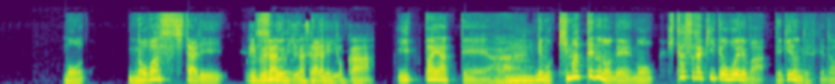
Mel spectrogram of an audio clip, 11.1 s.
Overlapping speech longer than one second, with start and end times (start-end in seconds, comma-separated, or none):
3.4-4.6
